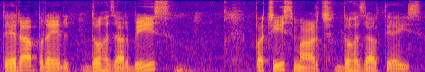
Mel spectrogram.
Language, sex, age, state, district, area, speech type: Urdu, male, 18-30, Delhi, East Delhi, urban, spontaneous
